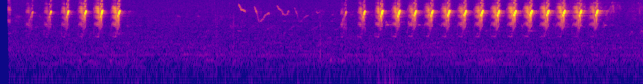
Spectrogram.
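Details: A Karoo prinia near Kleinpoort, southern Karoo, gives two rapid runs of sharp, high, scratchy notes, about five a second, each run building slightly louder toward its end.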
